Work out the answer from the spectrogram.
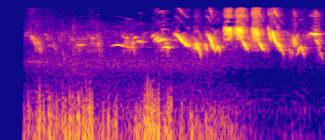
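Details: Wild, free-flying double-collared seedeater drawn toward a caged bird, singing rapid chirped and slurred notes high in pitch, building into a denser burst of sharp descending strokes, over a heavy low rumble of handling and wind.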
